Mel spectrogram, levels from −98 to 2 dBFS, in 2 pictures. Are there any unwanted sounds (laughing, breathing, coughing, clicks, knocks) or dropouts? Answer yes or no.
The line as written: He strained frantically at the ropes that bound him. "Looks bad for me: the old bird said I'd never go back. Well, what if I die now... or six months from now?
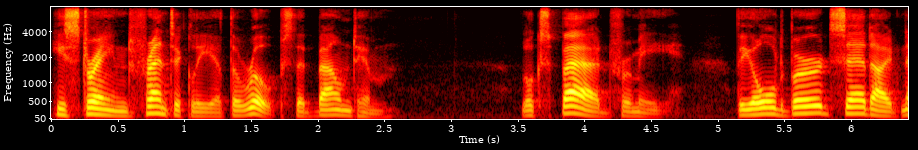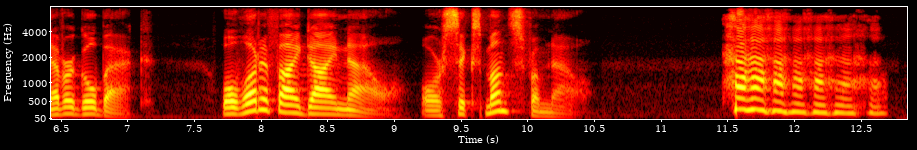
yes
